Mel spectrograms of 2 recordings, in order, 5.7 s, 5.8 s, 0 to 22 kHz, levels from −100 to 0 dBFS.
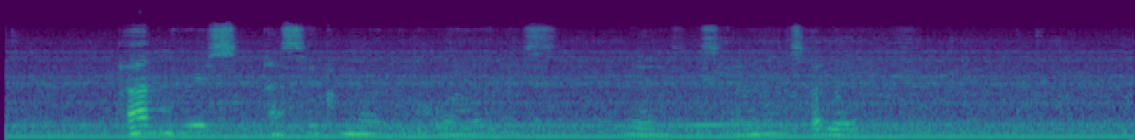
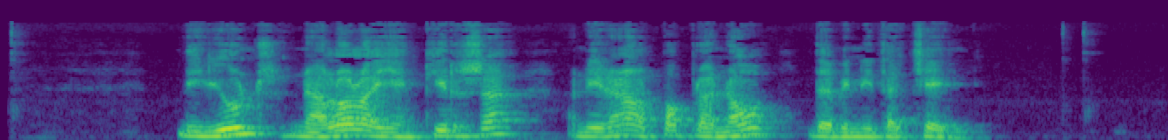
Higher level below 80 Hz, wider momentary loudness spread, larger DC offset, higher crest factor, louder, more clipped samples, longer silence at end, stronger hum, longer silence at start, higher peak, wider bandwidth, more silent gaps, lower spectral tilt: second, -76 dBFS vs -54 dBFS; about the same, 11 LU vs 10 LU; neither; first, 24 dB vs 18 dB; second, -42 LUFS vs -23 LUFS; neither; second, 0 s vs 1 s; neither; second, 0 s vs 0.9 s; second, -18 dBFS vs -6 dBFS; about the same, 11 kHz vs 11.5 kHz; neither; about the same, -5.5 dB/octave vs -6 dB/octave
